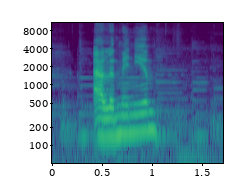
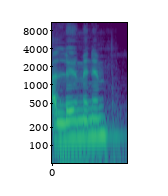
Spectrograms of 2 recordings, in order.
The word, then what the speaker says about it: aluminium: You know, I mean, there's words that we say that mean different things, but aluminium, not aluminum. Again, I would argue that we say it properly, but I don't want to enter that debate right now.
